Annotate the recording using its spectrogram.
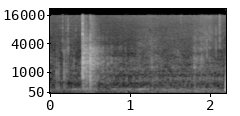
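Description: A cable connector pulled off a computer logic board by hand, with one short scrape about half a second in.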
